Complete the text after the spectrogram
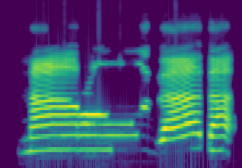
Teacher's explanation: یہاں پر نون کی آواز کو چھپا کر پڑھیں گے، نارن ذات ایسے پڑھیں گے، اور ذال کو نرم پڑھیں گے، اور یہاں پر الف مدہ ہوگا کیونکہ الف سے پہلے ذال کے اوپر زبر ہے، اس لیے یہاں پر الف مدہ ہوگا، اور اسی لیے ذال کو تھوڑا کھینچ کر پڑھیں گے، نارن ذات۔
